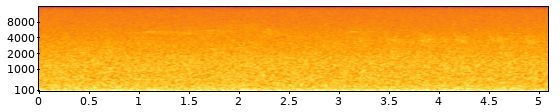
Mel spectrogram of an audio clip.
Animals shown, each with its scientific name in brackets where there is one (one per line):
Ovenbird (Seiurus aurocapilla)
